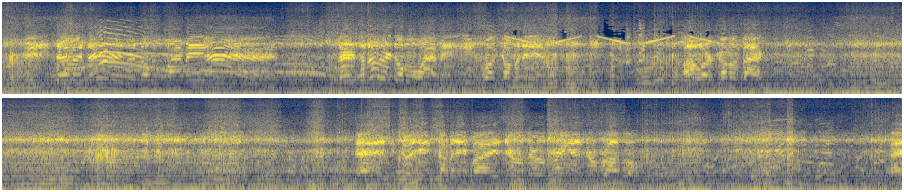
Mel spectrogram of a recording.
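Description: Demolition derby car engines running and revving on the track, the pitch rising and falling as the drivers work the throttles, with a public-address announcer talking over them.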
